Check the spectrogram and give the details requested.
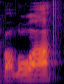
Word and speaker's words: Valois: Se escreve Valois, né? Mas no francês aqui tu vai lançar um sotaque diferenciado. Família Valois, iniciada aqui.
